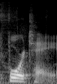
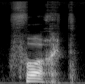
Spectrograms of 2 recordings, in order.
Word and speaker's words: forte: Let's compare this to the word forte, as in linguistics are not my forte. Technically, that word should be pronounced fort, or more accurately, in a French accent with that weird R sound that I can never properly get down.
